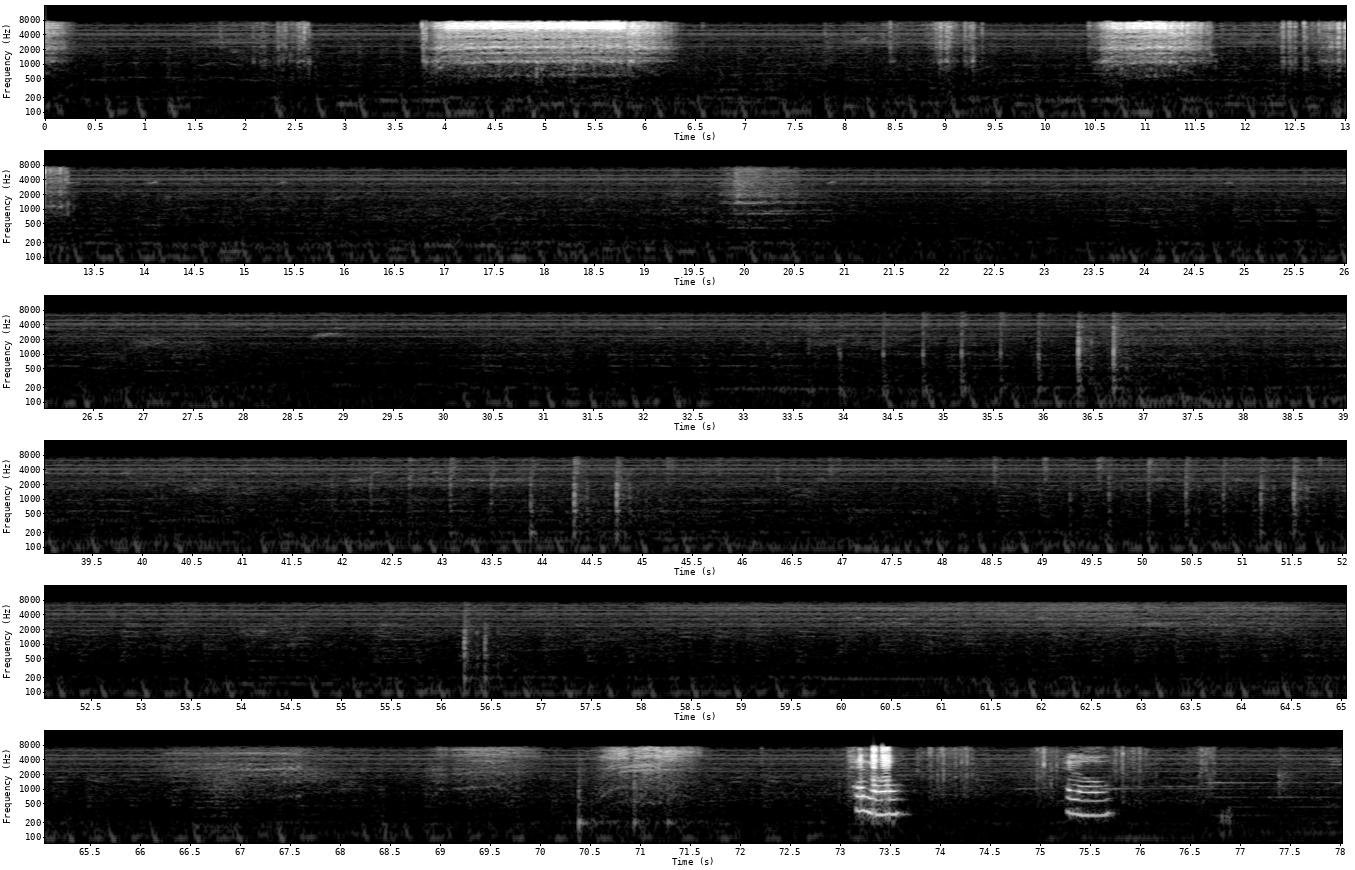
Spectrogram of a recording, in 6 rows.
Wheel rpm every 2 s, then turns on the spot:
20, 0, 130, 10, 0, 40, 10, 0, 0, 0, 0, 0, 0, 0, 0, 0, 0, 0, 0, 0, 0, 0, 0, 0, 0, 0, 0, 0, 0, 0, 0, 0, 0, 0, 0, 0, 0, 0, 0.
12-14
